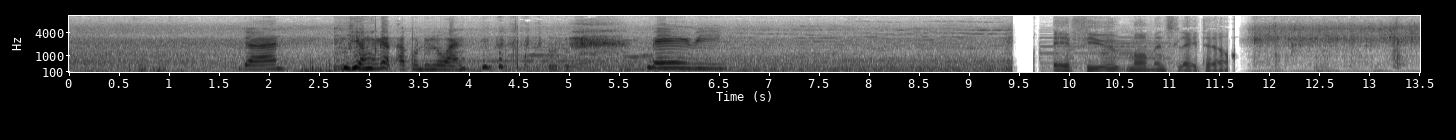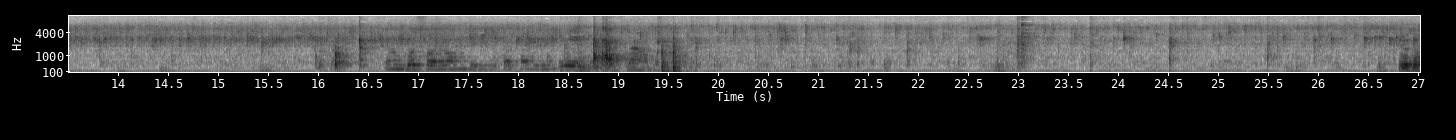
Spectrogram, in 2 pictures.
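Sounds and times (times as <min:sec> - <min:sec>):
voice: 0:01.7 - 0:04.9, 0:05.8 - 0:06.6, 0:09.8 - 0:11.7
chicken sizzling in hot oil: 0:11.8 - 0:27.0.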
